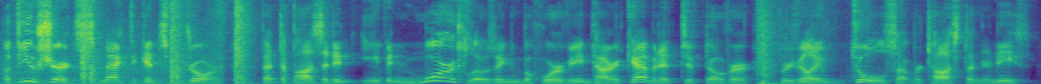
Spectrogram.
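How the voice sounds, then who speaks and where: A woman's voice: a bass voice, big pitch swings, fairly quick, few pauses, slight background noise. A woman reading scripted narration for an audio play in a descriptive storytelling manner.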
